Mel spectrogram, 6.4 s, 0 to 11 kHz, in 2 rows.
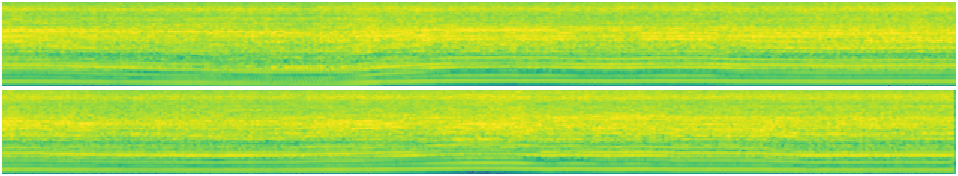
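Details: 2020 Stihl MS261, non-M-Tronic carbureted, 20-inch bar, cutting a poplar log about 1.5 ft across, straight down then a plunge cut: steady high buzz dips as the chain bites and recovers smoothly; normal, healthy saw under load.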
